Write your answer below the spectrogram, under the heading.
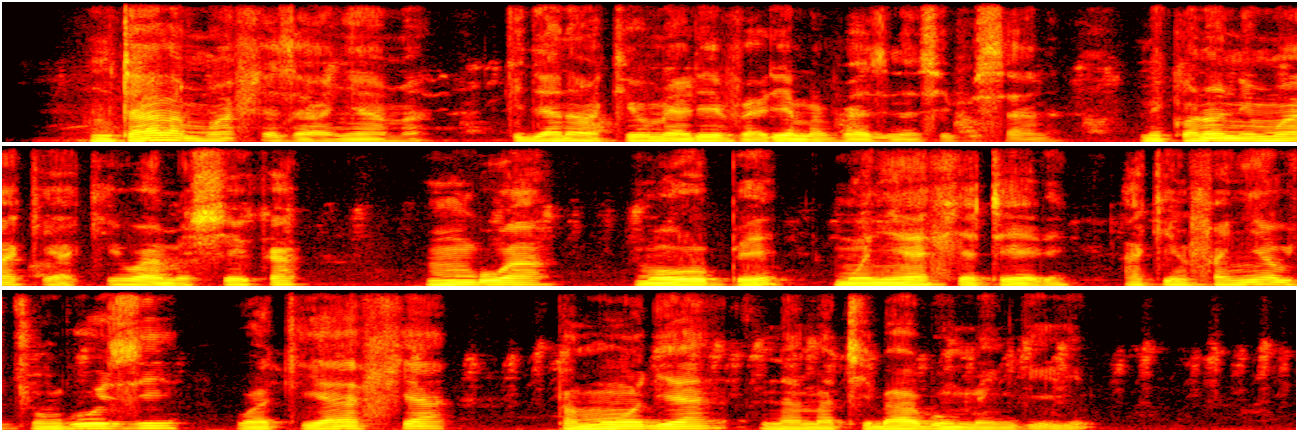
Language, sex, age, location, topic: Swahili, male, 25-35, Dar es Salaam, agriculture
